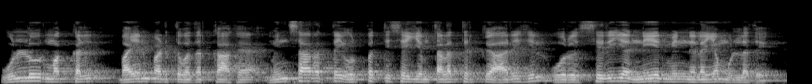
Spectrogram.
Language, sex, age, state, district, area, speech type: Tamil, male, 60+, Tamil Nadu, Ariyalur, rural, read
